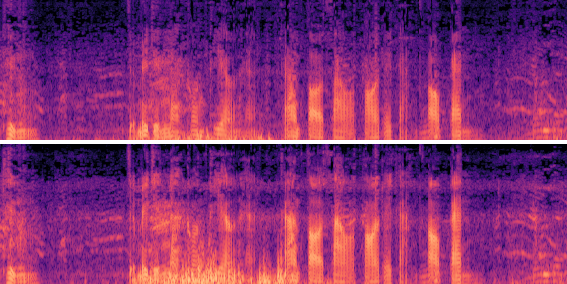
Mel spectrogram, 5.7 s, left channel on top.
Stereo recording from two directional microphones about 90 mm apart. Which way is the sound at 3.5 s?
15° right (ahead or behind).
